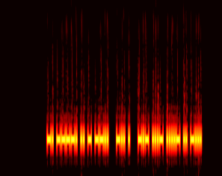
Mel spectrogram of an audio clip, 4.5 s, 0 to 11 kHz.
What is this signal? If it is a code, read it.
Morse code, heard as a keyed tone, about 51 wpm, 700 Hz. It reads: N9ITZ DE KV4IB
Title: USA Callsign DE Callsign - 5 Characters - 50wpm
